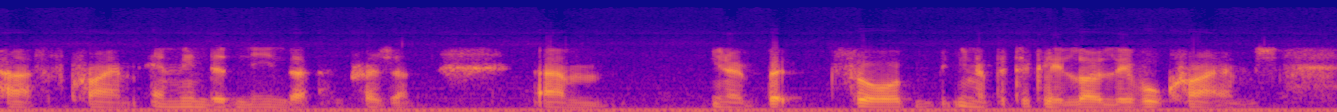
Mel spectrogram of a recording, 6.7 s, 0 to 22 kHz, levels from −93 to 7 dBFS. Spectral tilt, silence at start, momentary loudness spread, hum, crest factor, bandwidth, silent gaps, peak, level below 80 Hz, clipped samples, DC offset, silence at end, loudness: -6.5 dB/octave; 0 s; 9 LU; 50 Hz at -40 dBFS; 22 dB; 16 kHz; none; -2 dBFS; -40 dBFS; under 0.1%; under 0.1%; 0 s; -22 LUFS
